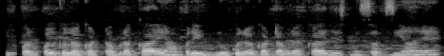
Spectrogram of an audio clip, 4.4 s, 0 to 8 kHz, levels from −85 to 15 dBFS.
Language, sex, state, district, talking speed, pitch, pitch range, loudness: Hindi, female, Delhi, New Delhi, 245 wpm, 240 Hz, 230-250 Hz, -15 LUFS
